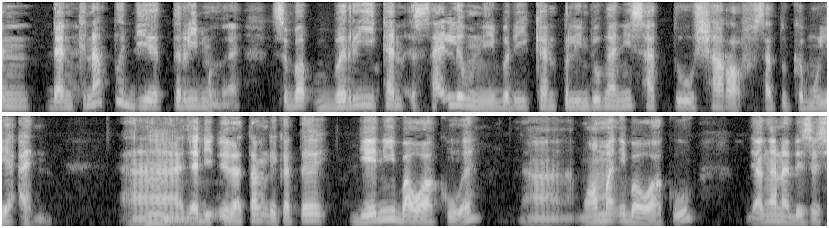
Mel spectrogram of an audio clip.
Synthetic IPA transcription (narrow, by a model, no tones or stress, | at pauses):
ndankənapədiət̪əɾimə̃ | səbap̚bəɾikanəsajləmnĩbəɾikanpəlinduŋanːisat̪uʃaɾafsat̪ukəmũliaʔan | əd͡ʒadidiədat̪aŋdiakat̪ədiənibawakuan | əmuɦamat̪̚nibawaku | d͡ʒaŋãnadəs̬əs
